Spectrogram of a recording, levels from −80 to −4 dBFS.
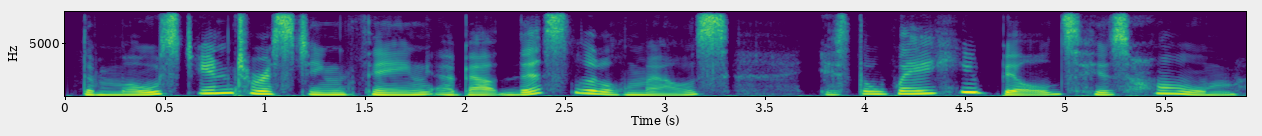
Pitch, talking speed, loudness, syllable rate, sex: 210 Hz, 150 wpm, -16 LUFS, 4.0 syllables/s, female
